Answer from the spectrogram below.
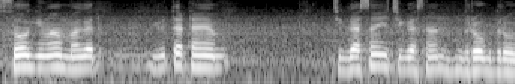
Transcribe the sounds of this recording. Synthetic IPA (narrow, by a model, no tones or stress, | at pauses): soːɡiʋãːmɐɡɐɾ | jut̪ɐʈam | t͡ʃiɡɐsãːit͡ʃiɡɐsãːnd̪ɾoːɡd̪ɾoː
